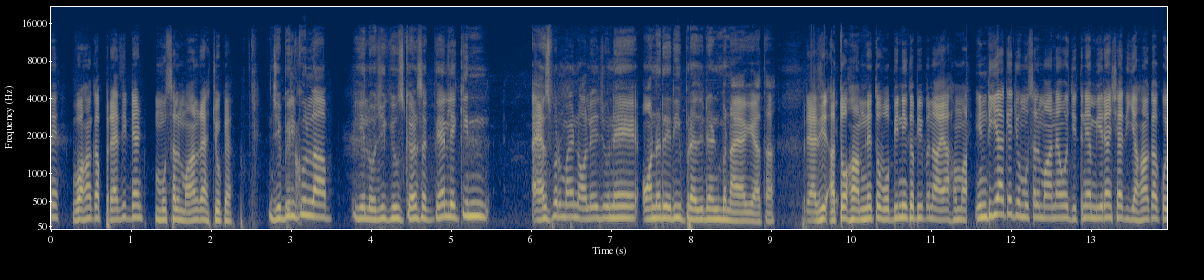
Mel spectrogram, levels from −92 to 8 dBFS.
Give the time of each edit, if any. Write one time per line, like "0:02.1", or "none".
0:11.4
